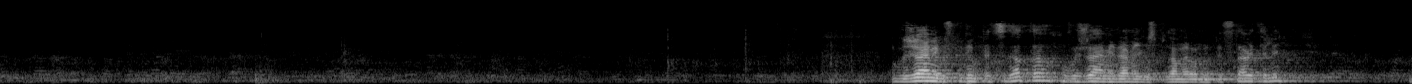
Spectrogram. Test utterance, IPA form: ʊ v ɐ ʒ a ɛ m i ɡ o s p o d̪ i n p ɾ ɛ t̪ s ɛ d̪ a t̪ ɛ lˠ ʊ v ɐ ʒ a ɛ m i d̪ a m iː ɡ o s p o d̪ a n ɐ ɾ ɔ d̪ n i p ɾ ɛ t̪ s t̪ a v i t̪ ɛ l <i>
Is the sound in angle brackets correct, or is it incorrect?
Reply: correct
